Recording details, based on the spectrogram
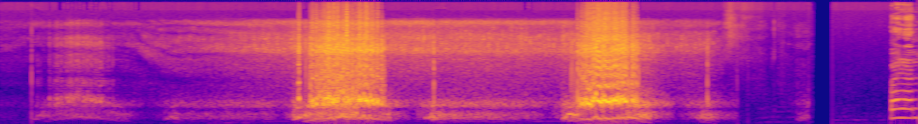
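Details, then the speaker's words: Harsh, high-pitched musical stridor growing loud and strained with each breath, in a breath-sounds practice session; turbulent airflow through the larynx or lower bronchial tree. "El sonido estridor Este va a ser un sonido respiratorio agudo resultante de un paso turbulento del aire a la laringe o menor en el árbol bronquial."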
